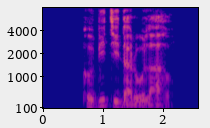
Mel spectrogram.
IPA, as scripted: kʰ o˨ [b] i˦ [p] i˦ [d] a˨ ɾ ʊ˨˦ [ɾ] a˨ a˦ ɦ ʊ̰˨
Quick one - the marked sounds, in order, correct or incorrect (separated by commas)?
correct, incorrect, correct, incorrect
